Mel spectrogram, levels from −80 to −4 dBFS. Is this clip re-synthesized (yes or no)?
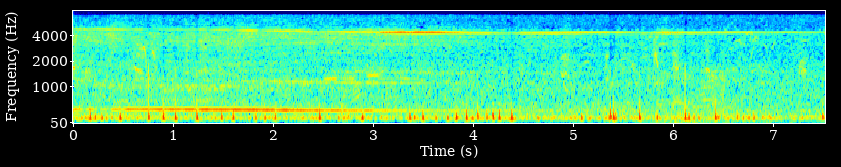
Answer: no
